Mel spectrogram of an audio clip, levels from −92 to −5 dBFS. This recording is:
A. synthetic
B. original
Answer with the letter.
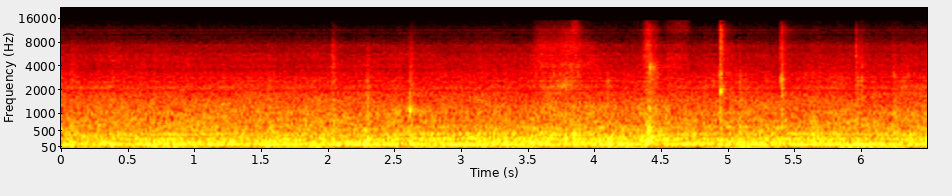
A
